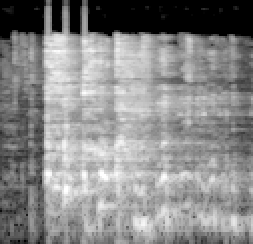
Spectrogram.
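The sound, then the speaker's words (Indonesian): A loud cough bursts out after a brief quiet moment, followed by a rough, raspy throat-clearing that trails on for a couple of seconds. “Buat teman-teman batuk dulu ya.”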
